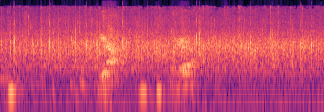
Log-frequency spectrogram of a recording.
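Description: Applause rises on a casual talk podcast, a moderate burst of clapping mixed with overlapping voices and a short exclamation, swelling twice before settling.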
